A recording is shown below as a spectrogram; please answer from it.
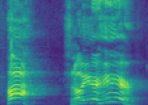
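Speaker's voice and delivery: high, loud tyrant king yelling; furious royal shout. Acted. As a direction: drive the steward out in a rage. King greets the general angrily.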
